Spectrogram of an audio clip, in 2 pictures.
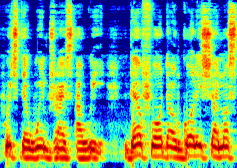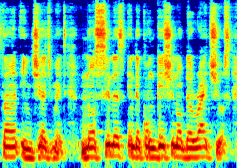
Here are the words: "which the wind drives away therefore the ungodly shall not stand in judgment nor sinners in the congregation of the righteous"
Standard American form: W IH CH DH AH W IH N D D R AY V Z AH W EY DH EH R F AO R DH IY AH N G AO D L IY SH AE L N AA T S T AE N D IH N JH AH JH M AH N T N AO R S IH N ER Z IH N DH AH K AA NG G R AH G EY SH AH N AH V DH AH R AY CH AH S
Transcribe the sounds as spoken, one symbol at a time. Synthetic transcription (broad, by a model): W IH CH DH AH W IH N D D R AY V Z AH W EY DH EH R F AO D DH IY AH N G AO L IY SH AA L N AA T S T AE N D IH N JH AH JH M AH N T N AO S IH N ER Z IH N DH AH K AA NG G AH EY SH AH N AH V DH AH R AY CH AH S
